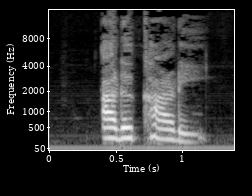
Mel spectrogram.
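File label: "alkali", Japanese, female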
